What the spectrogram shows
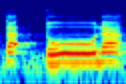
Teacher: یہاں حمزہ ساکنہ ہے, جھٹکا دیں گے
